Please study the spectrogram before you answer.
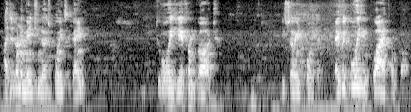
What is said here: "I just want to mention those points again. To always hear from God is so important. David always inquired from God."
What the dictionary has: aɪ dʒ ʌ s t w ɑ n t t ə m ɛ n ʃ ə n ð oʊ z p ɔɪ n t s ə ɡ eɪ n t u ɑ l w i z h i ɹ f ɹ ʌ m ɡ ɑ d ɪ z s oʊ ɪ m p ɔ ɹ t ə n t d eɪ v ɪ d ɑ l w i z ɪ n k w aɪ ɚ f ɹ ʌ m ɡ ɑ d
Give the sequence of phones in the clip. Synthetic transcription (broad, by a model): aɪ dʒ ʌ s t w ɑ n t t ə m ɛ n ʃ ə n ð oʊ z p ɔɪ n t s ə ɡ eɪ n t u ɑ l w i z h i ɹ f ɹ ʌ m ɡ ɑ d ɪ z s oʊ ɪ m p ɔ ɹ t ə n t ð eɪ w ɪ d ɑ l w i z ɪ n k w aɪ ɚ f ɹ ʌ m ɡ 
